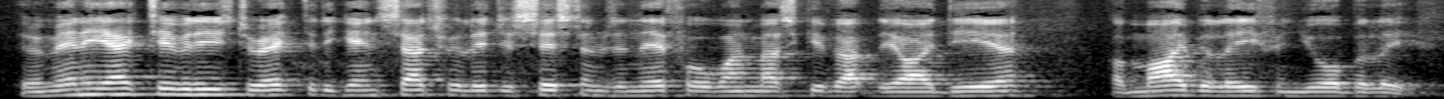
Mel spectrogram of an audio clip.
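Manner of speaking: loud, formal reading of scripture; reading aloud. Acted. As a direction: read the passage out like a sermon. Reads purport aloud louder.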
